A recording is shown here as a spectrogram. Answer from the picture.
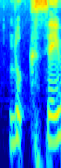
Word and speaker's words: LOOC-C: So that can be done on a website called Look-See, which is a CSIRO website. It's spelled LOOC-CE.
